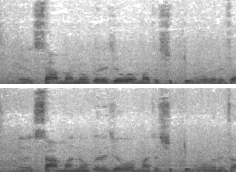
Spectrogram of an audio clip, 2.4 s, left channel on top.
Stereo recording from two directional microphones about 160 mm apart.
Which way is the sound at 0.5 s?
10° left (ahead or behind).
